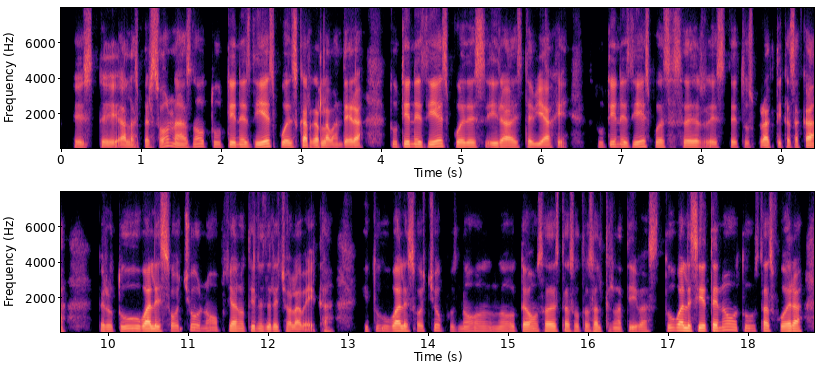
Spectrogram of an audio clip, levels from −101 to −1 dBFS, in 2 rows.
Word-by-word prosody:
este, 95 -1 -2
a - - +4
las - - -4
personas, 100 +2 -1
¿no? 150 +3 -2
"Tú 125 -1 -8
tienes 130 0 +1
10 135 +5 +5
puedes 115 0 +1
cargar 110 0 +3
la 105 - +4
bandera, 100 +2 +2 0.3
tú 135 - -8
tienes 135 -3 +3
10 150 +3 +4
puedes 120 -3 +1
ir 110 +1 +1
a 110 -2 +4
este 105 0 -2
viaje, 100 -1 +1 0.3
tú 125 - -12
tienes 130 -3 -1
10 140 +4 0
puedes 120 -2 -2
hacer, 110 -3 0
este, 100 +1 -3
tus 110 -2 -11
prácticas 105 0 -1
acá, 110 -1 +3 0.4
pero 110 -1 -3
tú 130 +3 -2
vales 125 -2 +6
8 140 +4 -4
no, 135 0 -7
pues, - - -23
ya 125 - +4
no 130 - -4
tienes 125 0 -4
derecho 115 +1 -2
a - - 0
la 100 -2 +1
beca, - - -6 0.4
y - - -11
tú 130 -1 -11
vales 130 -2 +3
8 145 +3 -5
pues, 115 -5 -16
no, 125 +1 -8
no, 120 +1 -7
te 115 - 0
vamos 125 +1 -1
a - - +5
dar 125 - +5
estas 125 0 -3
otras 120 +1 -7
alternativas, 105 +1 -5
tú 145 - -3
vales 150 -3 +6
7 145 +1 +5
no, 165 +1 -2
tú 135 -3 -8
estás 135 0 -1
fuera". 130 0 +3
125 Hz, 200 wpm, -25 LUFS, 110-130 Hz, 0.4 s, vales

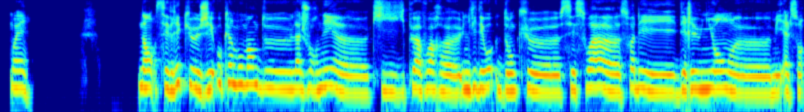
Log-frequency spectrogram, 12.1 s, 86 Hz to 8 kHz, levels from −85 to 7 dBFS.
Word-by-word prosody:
Ouais. 230 -5 -3 1.6
Non, 230 -2 +2
c'est 230 0 -2
vrai 250 +7 +2
que 255 -6 -1
j'ai 210 +2 +2
aucun 280 +3 0
moment 265 0 +2
de 225 -2 -2
la 225 -1 0
journée, 230 +3 -2
heu, 185 -3 -2
qui 195 -2 -5
peut 235 -1 0
avoir, 215 -1 0
heu, 190 -1 +1
une 220 +1 +3
vidéo. 225 +2 0
Donc, 205 +1 -1
heu, 195 -3 +2
c'est 195 +3 -1
soit, 225 -1 +2
heu, - - +1
soit 240 +6 -3
les 200 -4 0
des 210 +4 +1
réunions, 225 0 +1
heu, 180 -1 -1
mais 190 0 +1
elles 200 -2 -1
sont 195 +1 -4
215 Hz, 155 wpm, -23 LUFS, 195-230 Hz, 1.6 s, une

